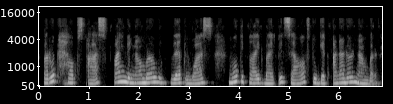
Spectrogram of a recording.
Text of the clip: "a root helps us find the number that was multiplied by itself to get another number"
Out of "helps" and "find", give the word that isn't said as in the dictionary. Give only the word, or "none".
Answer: none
